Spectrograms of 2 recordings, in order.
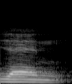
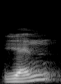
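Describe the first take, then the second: First: Low, dipping tone, as in Hubei speech. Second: Rising tone, as in Beijing speech.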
